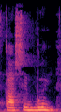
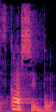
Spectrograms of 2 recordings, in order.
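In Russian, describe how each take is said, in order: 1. Ударение на слове бы. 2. Ударение на слове кашей. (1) "На бы мы не можем сказать" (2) "произносится как одно слово с кашей бы, а ударение все на каше"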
